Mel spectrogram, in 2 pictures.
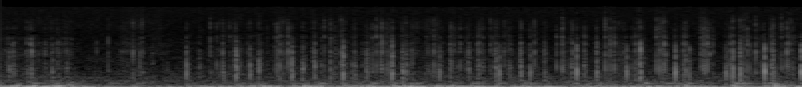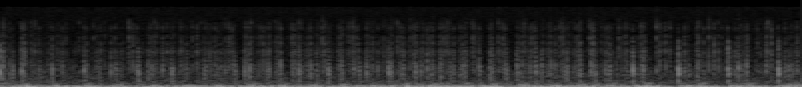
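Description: Fingertips and nails tap rapidly on a flat, solid red silicone pyramid mat. The result is a dense, steady patter of short, dry clicks over a constant low rumble.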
